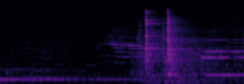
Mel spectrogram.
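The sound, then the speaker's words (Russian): A cat meows faintly in a corridor: one brief call rising out of a low steady tone that runs underneath. “В коридоре сидит кот Филча.”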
